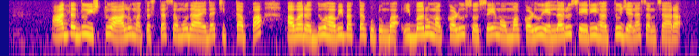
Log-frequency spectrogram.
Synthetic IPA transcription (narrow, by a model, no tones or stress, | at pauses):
aːd̪ɐd̪ːuiʂʈuaːlumɐt̪ɐst̪ɐsɐmud̪aːjɐd̪ɐt͡ʃit̪ːɐpːɐːʋɐɾɐd̪ːuɦɐʋibʱɐk̚t̪ɐkuʈumbɐʔibːɐɾumɐkːɐɭusɔsemɔmːɐkːɐɭuɛlːɐɾuse̞ːɾiɦɐt̪ːud͡ʒɐnɐsɐmsaːɾɐ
